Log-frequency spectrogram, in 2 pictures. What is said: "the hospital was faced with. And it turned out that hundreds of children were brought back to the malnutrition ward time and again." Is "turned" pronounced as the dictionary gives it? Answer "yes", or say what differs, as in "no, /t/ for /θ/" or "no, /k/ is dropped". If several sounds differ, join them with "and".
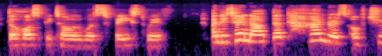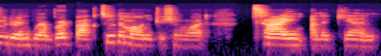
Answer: yes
